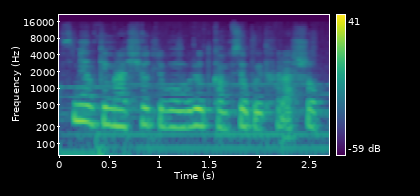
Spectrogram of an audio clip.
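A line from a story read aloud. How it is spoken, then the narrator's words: Happy laughter. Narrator (Russian): рассмеялся, счастливо впервые за много месяцев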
